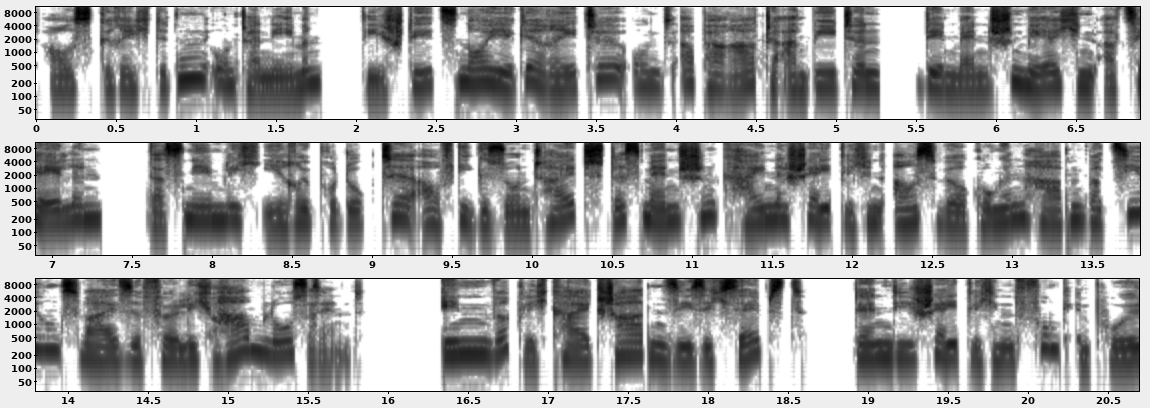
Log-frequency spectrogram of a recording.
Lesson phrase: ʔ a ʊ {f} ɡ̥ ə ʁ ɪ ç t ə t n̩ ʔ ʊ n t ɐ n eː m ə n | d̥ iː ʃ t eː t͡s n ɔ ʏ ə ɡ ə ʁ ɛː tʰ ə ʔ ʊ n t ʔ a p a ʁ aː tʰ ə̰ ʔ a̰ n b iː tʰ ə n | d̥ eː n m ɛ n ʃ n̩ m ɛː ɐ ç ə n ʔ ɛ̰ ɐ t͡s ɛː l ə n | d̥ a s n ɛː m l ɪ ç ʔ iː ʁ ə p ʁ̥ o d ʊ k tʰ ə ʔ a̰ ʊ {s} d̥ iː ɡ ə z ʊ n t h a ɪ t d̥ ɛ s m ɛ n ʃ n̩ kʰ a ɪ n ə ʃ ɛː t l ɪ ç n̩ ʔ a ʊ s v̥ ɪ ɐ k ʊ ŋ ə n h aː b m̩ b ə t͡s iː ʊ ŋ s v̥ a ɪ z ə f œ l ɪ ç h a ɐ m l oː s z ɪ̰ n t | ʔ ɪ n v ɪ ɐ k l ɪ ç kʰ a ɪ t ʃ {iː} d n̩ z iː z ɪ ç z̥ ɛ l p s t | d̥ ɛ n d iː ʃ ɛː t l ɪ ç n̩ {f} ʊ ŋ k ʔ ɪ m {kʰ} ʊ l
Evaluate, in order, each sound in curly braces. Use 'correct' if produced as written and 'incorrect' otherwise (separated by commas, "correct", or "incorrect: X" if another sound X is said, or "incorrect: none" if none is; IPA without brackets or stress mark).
incorrect: s, incorrect: f, incorrect: aː, correct, incorrect: pʰ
